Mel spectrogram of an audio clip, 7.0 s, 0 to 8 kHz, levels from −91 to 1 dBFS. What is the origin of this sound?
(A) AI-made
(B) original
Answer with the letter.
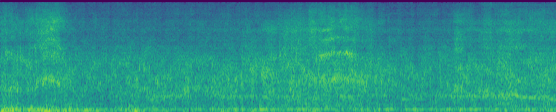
A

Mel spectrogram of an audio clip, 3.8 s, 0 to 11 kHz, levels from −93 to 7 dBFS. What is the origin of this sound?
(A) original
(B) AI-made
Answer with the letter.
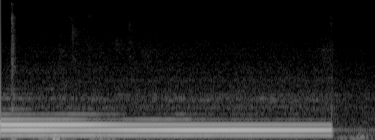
A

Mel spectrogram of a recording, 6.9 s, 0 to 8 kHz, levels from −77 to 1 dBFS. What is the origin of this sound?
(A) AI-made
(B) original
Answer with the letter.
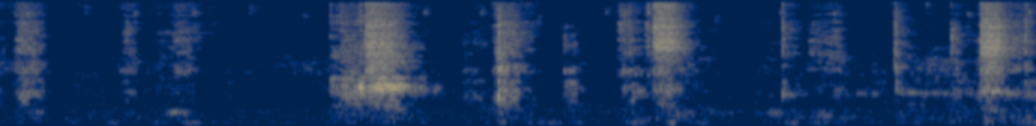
B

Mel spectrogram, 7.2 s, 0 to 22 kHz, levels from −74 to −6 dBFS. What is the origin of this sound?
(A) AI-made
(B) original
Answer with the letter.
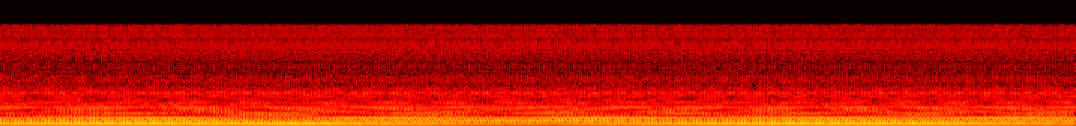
B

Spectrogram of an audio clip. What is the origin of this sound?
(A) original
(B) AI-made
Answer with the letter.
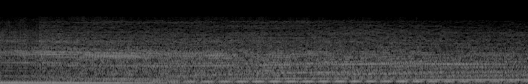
A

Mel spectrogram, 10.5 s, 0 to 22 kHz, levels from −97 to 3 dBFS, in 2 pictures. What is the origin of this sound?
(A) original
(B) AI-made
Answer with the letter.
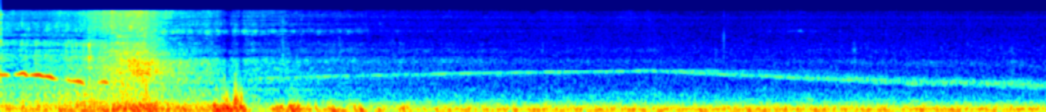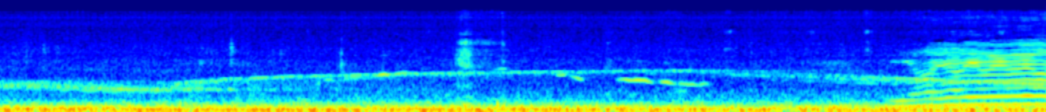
A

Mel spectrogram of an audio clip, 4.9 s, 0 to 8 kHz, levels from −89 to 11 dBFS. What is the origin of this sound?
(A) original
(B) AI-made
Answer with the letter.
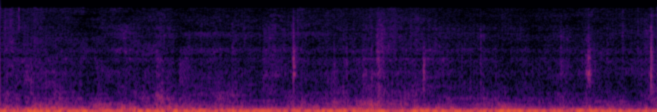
B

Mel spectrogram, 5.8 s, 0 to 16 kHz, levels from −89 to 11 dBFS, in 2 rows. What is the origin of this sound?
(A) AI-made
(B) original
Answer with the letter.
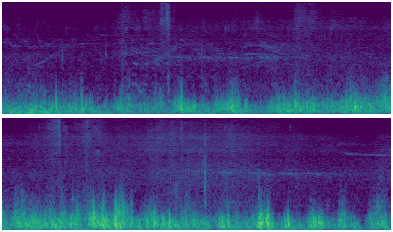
B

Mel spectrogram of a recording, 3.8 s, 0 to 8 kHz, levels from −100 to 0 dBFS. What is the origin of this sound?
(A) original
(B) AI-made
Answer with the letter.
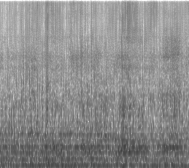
B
